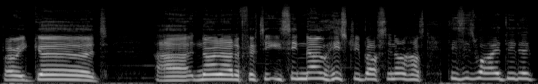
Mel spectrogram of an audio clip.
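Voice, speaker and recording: A man's voice: extremely high pitch, steady tone, moderate pace, slight background noise. A man with a missing front tooth hosting a quiz casually, reading questions and answers in a jokey, self-mocking way. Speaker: quiz host.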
